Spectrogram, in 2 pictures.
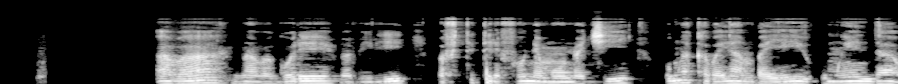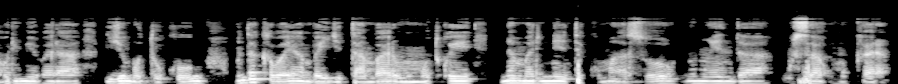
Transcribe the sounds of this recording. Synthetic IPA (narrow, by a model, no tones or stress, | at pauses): aβanaβaɡo̞ɾe̞βaβiɾiβafi̥te̞te̞ɾe̞fo̞nemunoci | umŋaːkʰaβajaːmbaje̞umŋe̞ːndauɾimiβaɾaɾjomutukʰuːndakʰaβajaːmbajeɟitaːmbaɾo̞mumutwe̞namaɾine̞te̥kumaːso̞numŋe̞ːndaɡusaumukʰaɾa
